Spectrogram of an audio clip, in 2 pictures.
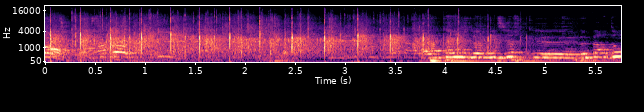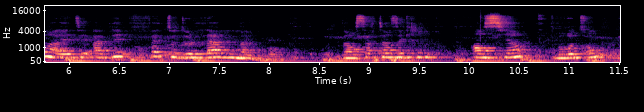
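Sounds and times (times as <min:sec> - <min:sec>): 
audience applause: 0:00.0 - 0:04.9
speech: 0:04.1 - 0:11.5.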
